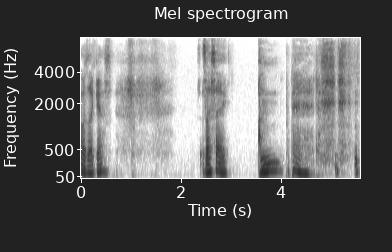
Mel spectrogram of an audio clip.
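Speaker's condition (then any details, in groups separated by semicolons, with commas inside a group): No condition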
